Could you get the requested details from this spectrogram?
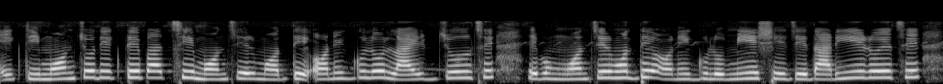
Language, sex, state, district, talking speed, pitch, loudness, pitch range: Bengali, female, West Bengal, Kolkata, 115 wpm, 265 Hz, -13 LUFS, 245-310 Hz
